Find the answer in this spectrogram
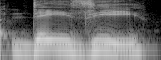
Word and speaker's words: DayZ: The next year, 2012, saw Dayz, which, yes, that is how you say it.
